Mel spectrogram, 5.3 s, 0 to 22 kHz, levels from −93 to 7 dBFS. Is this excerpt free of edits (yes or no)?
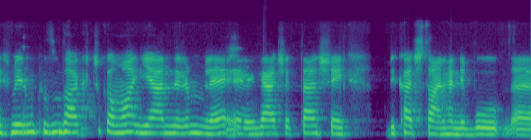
yes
